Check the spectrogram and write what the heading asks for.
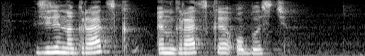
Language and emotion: Russian, neutral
